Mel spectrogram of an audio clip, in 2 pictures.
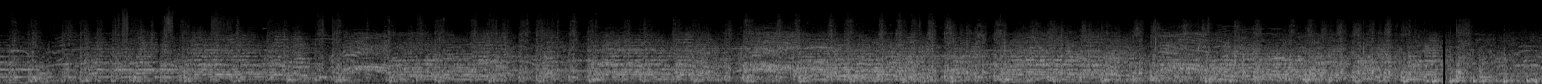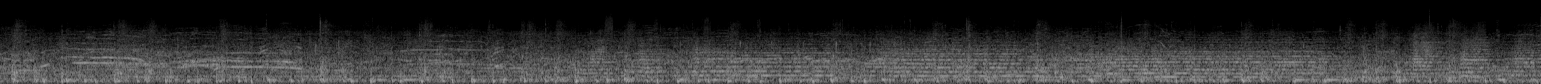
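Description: Marching band playing a tune: trombones, trumpets, saxophones and sousaphone over a steady drumbeat.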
